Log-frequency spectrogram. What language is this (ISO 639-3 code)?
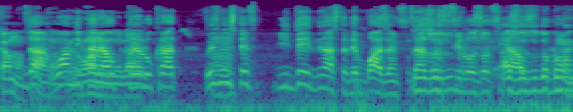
ron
